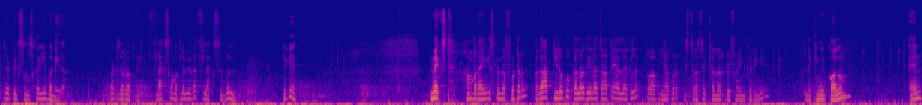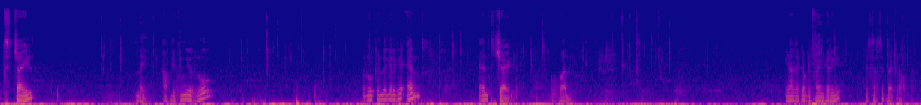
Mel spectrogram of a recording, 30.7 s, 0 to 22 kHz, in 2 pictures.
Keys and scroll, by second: 5.6 alt+Tab, 11.8 ctrl+c, 12.9 ctrl+v, 18.2 ctrl+shift+Right.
